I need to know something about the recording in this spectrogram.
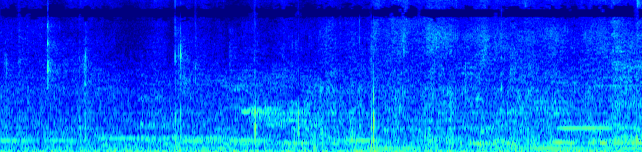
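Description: Indoor showroom ambience: a steady low rumble of room noise with faint held tones and a few light clicks.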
